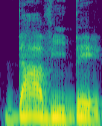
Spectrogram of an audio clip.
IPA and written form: ˈdavide (Davide)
